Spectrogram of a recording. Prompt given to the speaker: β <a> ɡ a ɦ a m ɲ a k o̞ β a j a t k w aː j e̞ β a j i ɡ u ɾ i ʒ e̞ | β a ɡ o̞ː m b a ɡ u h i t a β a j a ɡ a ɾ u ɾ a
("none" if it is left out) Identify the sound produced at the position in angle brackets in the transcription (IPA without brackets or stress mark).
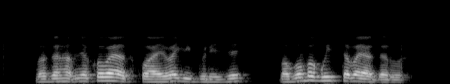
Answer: a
